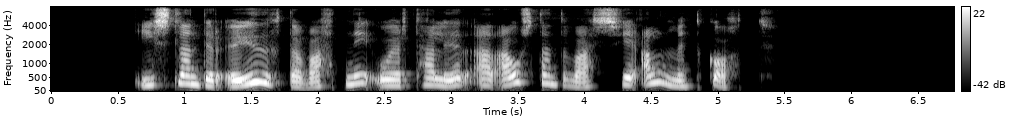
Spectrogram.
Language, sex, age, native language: Icelandic, female, 40-49, Icelandic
